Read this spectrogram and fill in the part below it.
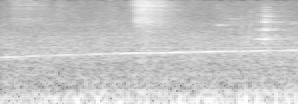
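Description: A distant siren wails with a single slowly rising tone over low traffic rumble at the opening of a diner scene, faint and steady, with brief bursts of noise.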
